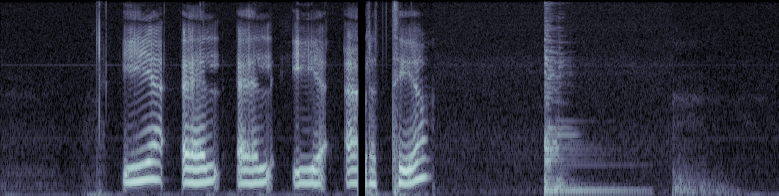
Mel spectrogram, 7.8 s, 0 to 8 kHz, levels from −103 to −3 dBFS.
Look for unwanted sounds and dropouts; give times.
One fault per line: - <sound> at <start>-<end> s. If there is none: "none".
- dropout at 3.6-3.7 s
- thud at 5.4-6.5 s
